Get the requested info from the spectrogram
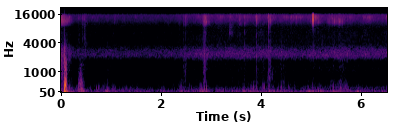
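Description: A single sharp knock at the start, then low rumble and faint scattered ticks from a handheld camera being moved, over a faint steady high-pitched whine.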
